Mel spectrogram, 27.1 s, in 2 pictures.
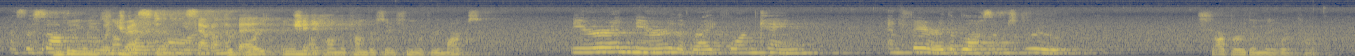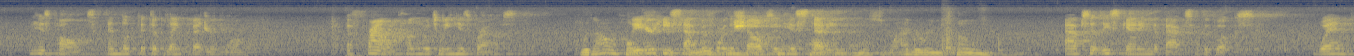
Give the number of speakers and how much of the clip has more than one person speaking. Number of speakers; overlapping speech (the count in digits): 3, about 19%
